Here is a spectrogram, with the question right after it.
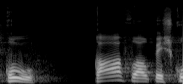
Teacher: قاف زبان کی جڑ اور تالو کے نرم حصے سے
